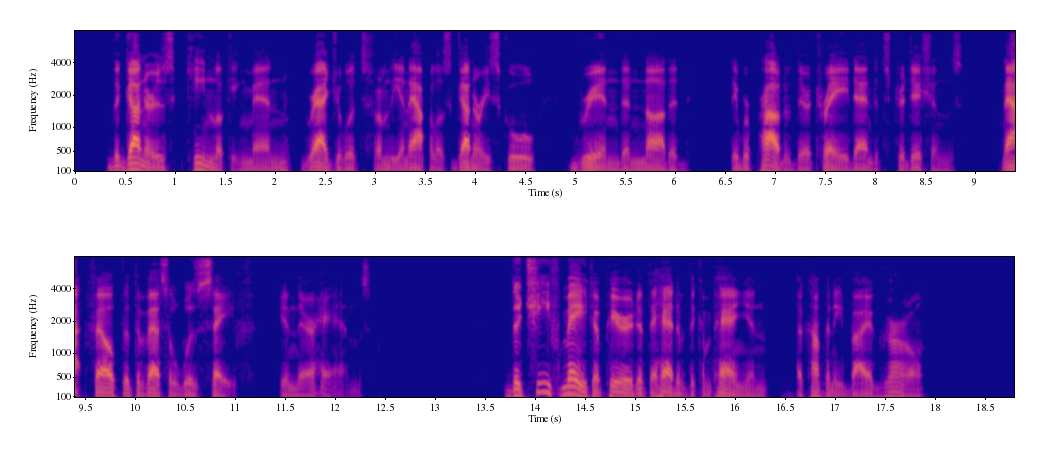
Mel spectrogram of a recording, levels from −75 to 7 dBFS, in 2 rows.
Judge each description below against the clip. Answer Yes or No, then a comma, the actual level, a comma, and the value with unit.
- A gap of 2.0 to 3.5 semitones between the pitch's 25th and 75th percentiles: No, average, 4.9 semitones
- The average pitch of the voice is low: Yes, very low, 75 Hz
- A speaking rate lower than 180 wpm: Yes, average, 150 wpm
